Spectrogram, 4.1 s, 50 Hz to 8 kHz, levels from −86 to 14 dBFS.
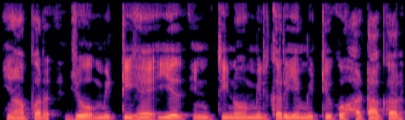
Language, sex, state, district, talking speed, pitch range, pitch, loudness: Hindi, male, Bihar, Jahanabad, 220 wpm, 125-130 Hz, 130 Hz, -17 LUFS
